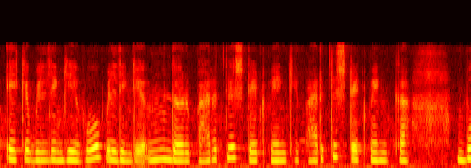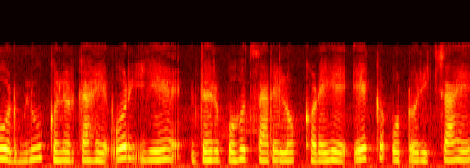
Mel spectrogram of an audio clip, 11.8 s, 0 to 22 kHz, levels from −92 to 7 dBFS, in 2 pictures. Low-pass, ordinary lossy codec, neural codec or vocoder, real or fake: 7.2 kHz; none; vocoder, 44.1 kHz, 128 mel bands, Pupu-Vocoder; fake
